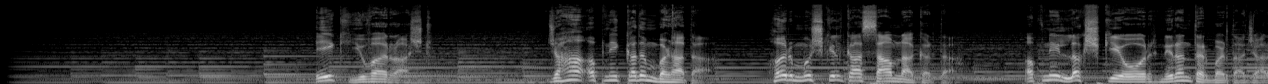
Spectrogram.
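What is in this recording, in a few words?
corporate hindi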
